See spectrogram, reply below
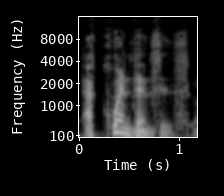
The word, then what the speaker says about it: acquaintances: c'est acquaintances on accent tombé sur deuxième syllabe là.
